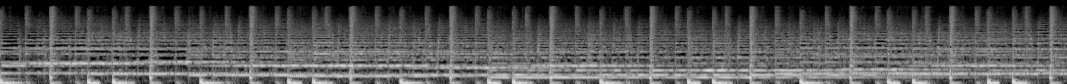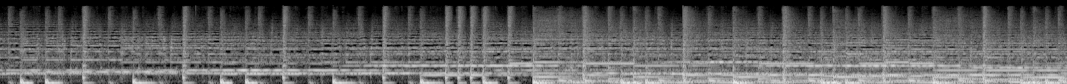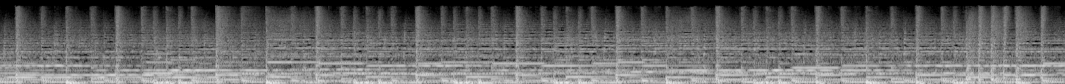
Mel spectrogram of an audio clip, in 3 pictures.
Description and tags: Loop StrongerAlone 05
A music loop to be used in storydriven and reflective games with puzzle and philosophical elements.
